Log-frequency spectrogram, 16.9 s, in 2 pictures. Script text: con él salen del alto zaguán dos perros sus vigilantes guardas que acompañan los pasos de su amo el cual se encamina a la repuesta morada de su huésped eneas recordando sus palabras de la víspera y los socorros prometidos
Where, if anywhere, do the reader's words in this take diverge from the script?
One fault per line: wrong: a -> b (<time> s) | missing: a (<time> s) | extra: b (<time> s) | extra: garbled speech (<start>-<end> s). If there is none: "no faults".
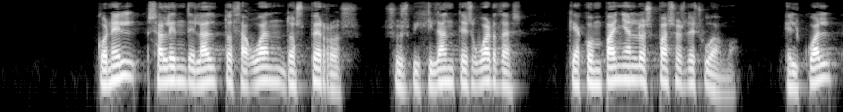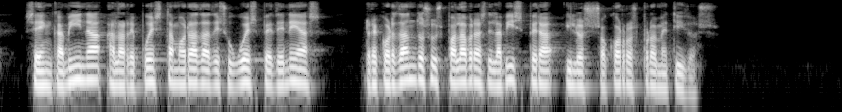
no faults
